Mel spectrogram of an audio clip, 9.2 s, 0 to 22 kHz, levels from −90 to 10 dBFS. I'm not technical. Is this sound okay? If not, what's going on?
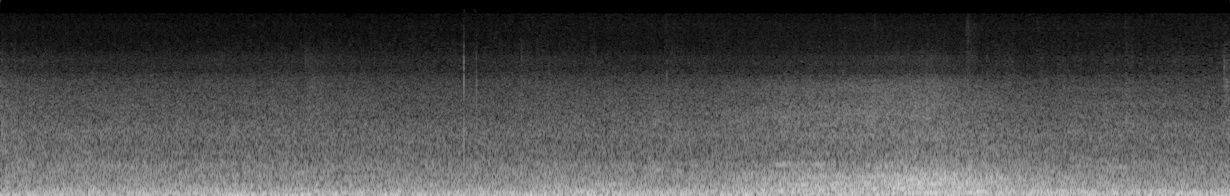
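No, there's one problem. At about 3.48 to 3.59 seconds you'll hear a loud pop, actually two sharp pops in quick succession, much louder than the sound around them. The sound itself keeps going underneath. This is most likely an electrical jolt getting into the signal, from something like a cable being bumped, a switch flicking, or a bit of static, which the equipment turns into that sudden double thump.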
